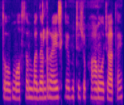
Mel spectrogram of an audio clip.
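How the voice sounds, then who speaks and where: A young woman with a hoarse voice from a cold, chatting casually as she walks through her evening kitchen routine step by step. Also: mid-range voice, flat delivery, brisk, dark tone. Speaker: home vlogger. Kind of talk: casual voice-over narration of home chores.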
